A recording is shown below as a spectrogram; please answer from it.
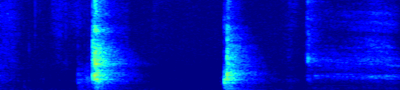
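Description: Tarot cards being handled as a single card is pulled from the deck and laid down: two short, sharp card sounds, about half a second in and again just after one second.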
